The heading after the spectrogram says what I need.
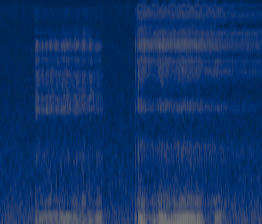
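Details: A sleeping Pit Bull snoring: two low, fluttering snores, the second louder and longer, with a hiss of airflow.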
